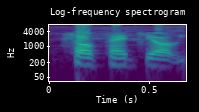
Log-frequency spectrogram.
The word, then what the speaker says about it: solfeggio: And I never really knew that was, I never knew about the solfeggio frequencies. I say that right? So yeah, solfeggio. – Yes, solfeggio. Yep.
